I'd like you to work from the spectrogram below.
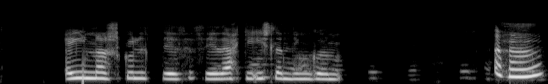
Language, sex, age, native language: Icelandic, male, 13, Icelandic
